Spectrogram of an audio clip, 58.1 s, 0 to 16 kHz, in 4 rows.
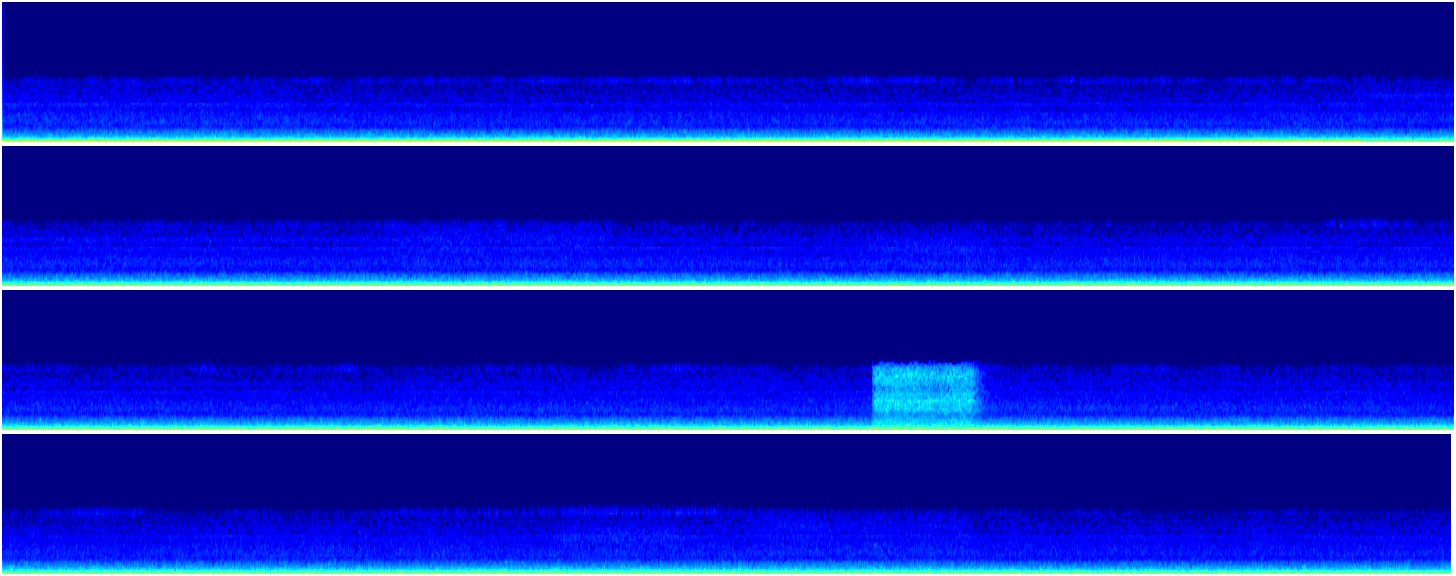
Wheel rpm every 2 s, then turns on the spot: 0, 0, 0, 0, 0, 0, 0, 0, 0, 0, 0, 0, 0, 0, 0, 0, 0, 0, 0, 0, 0, 0, 0, 0, 0, 0, 0, 0, 0.
none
